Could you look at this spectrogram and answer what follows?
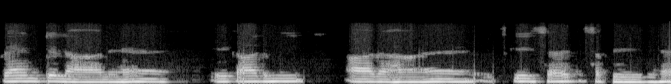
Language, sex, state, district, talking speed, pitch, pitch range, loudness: Hindi, male, Haryana, Charkhi Dadri, 105 wpm, 125 Hz, 115-135 Hz, -12 LUFS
